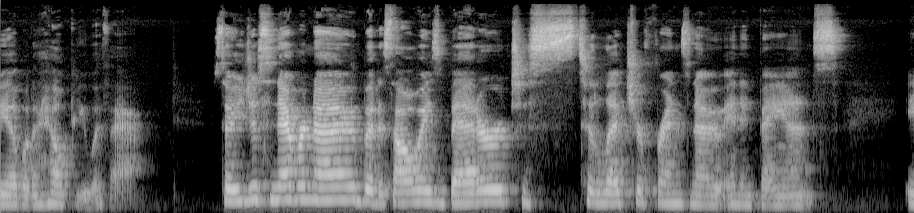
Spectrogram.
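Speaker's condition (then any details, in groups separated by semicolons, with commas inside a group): No condition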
